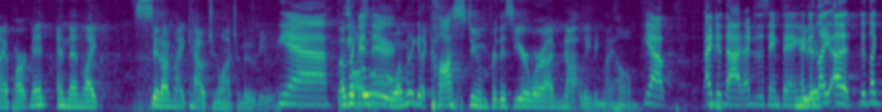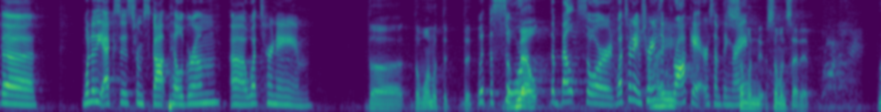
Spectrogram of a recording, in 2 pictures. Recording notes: Live at Mythicon. Live from Mythicon!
